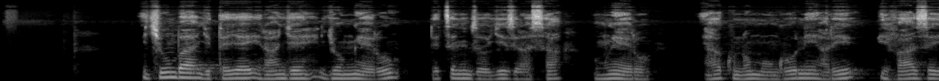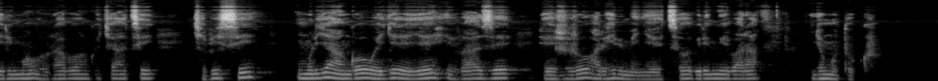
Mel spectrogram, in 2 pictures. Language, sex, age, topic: Kinyarwanda, male, 18-24, health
